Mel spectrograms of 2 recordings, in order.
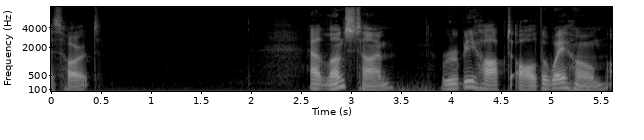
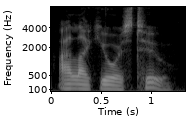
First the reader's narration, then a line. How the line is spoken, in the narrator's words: whispered Ruby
